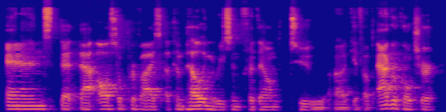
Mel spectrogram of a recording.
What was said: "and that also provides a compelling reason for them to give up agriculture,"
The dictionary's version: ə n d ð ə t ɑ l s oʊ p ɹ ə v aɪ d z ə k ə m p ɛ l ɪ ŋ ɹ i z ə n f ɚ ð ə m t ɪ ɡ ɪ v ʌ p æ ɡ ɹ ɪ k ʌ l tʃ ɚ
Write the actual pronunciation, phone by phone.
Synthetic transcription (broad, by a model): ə n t ð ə t ɑ l s oʊ p ɹ ə v aɪ d z ə k ə m p ɛ l ɪ ŋ ɹ i z ə n f ɚ ð ə m t ɪ ɡ ɪ v ʌ p æ ɡ ɹ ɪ k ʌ l tʃ ɚ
